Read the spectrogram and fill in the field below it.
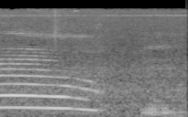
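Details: Domestic cat named Angju meowing indoors while its claws are trimmed: one long, steady, tonal cry that slides slightly downward over about a second, followed by a brief low, rough sound.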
